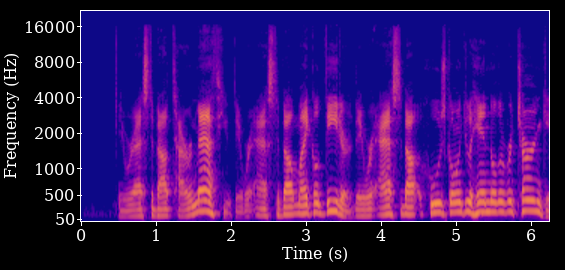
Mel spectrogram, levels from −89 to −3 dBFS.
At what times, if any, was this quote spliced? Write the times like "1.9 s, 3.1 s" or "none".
none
